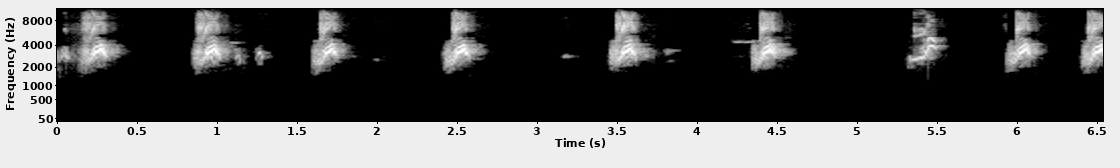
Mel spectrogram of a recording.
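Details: Juvenile house finches begging for food below and on a backyard platform feeder in the rain, parents bringing sunflower seeds; short harsh chirps about every 0.7 seconds, with a few thin slurred notes between.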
